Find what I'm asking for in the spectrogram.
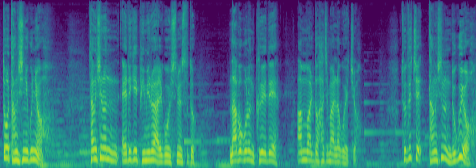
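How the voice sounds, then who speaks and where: Raoul, a man doing an urgent excited young nobleman. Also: fairly high pitch, normal speed, faint music behind, pitched above the performer's own voice, close to an everyday voice. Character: agitated impatient young nobleman. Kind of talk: audiobook drama dialogue.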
